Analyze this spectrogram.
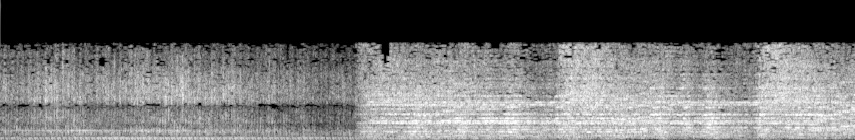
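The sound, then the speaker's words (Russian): A propeller aircraft engine drones steadily with a low, humming throb during a flight across the Arctic, then swells into a louder, rougher roar partway through and keeps running continuously, with no voices. “Летим как по писанному, мотор как часы, прочее соответственно.”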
